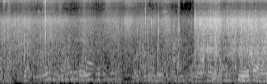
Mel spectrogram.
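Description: Water poured and splashing onto soil in an open farm field, a steady sloshing pour running the whole time with people talking over it.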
